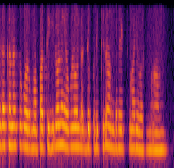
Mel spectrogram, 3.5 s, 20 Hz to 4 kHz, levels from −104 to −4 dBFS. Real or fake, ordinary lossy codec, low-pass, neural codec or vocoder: real; none; 3.6 kHz; none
